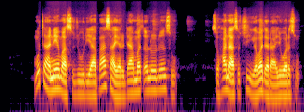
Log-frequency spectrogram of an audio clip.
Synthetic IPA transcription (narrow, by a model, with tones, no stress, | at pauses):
mʊ˦taː˨neː˦maː˨suː˦d͡ʒuː˦ɽɪ˦jaː˦baː˦sa˨jɐ˨rda˦mɐ˦sʼɐ˦loː˦lɪ˦nsu˨ʔ | su˨ɦa˦naː˨su˦t͡ʃiː˦ɡɐ˨ba˦da˨ɽaː˨jʊ˦wɐ˦rsṵ˨ʔ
